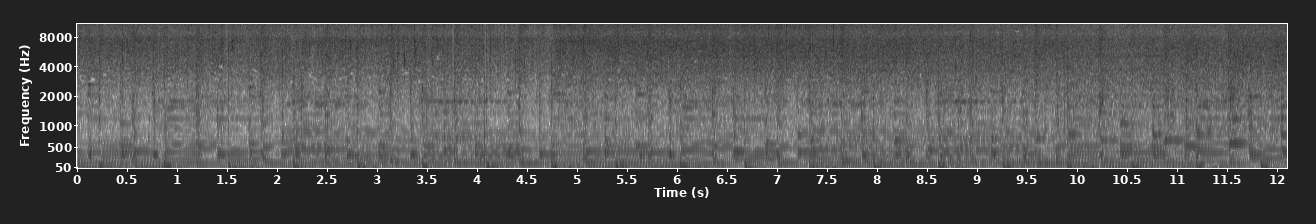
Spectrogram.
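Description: Julienned carrots sizzling as they stir-fry in a wok, turned over with a wooden spatula: a steady frying hiss.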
